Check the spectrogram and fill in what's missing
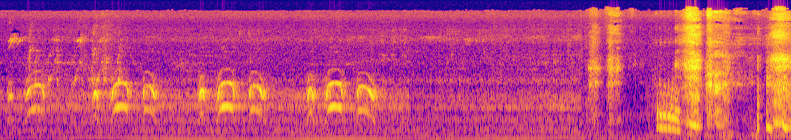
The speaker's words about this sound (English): There's a lot of quail too. I love the quail. Yeah, the California quails are beautiful. They're so, so cute. Yeah. They make the cutest little noise. Yeah, they're adorable. Yeah. Kyle, insert quail noise here.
